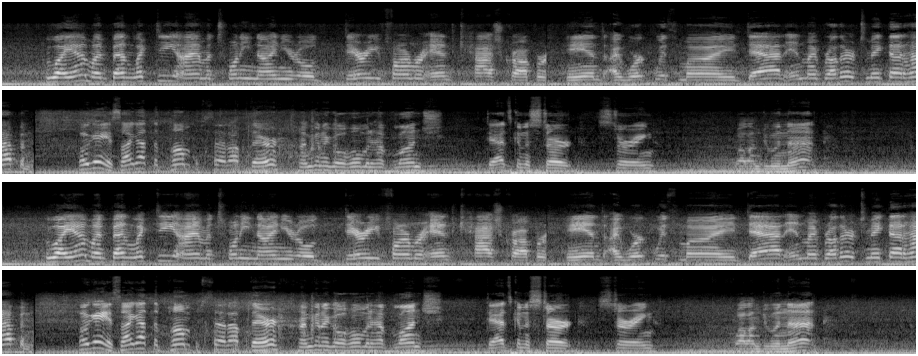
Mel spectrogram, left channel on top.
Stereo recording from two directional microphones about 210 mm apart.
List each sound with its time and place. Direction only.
0.5 s speech: centre (ahead or behind)
10.3 s speech: 20° right (ahead or behind)
12.1 s speech: 5° right (ahead or behind)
